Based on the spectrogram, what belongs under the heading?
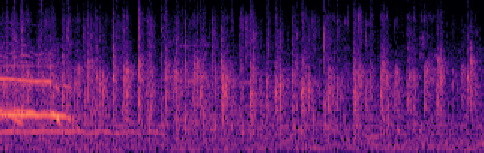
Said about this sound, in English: Let's have a round of applause for our experts.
